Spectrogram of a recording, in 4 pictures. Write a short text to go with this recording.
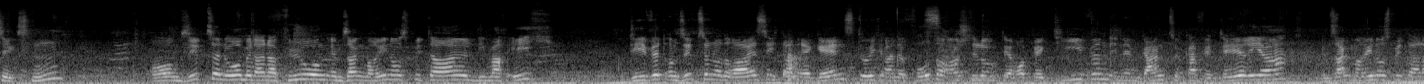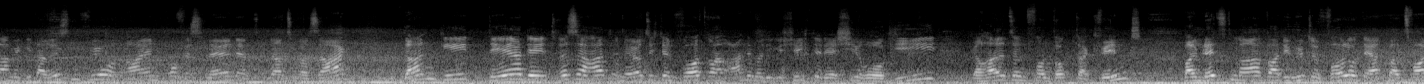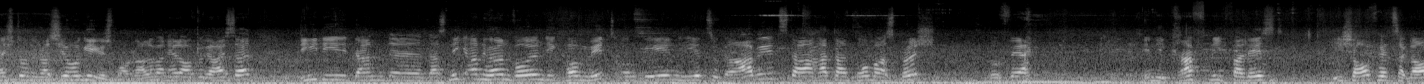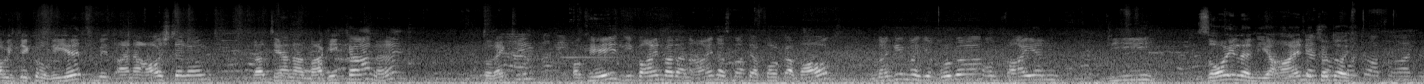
We are joining here a guided tour through the city’s art and artists’ quartiers, the “Martin-Luther Viertel” in Hamm. Chairman Werner Reumke leads members of the area’s support associations (“Förderverein des Martin-Luther-Viertels”) through the neighborhood. Only two weeks to go till the big annual Arts-Festival “La Fete”… Wir folgen hier einer ausserordentlichen Stadtführung durch das Martin-Luther-Viertel, das Kunst und Künstlerviertel der Stadt. Werner Reumke, Vorsitzender des Fördervereins begeht das Quatier zusammen mit Vereinsmitgliedern. Nur noch zwei Wochen bis zum grossen jährlichen Kunst- und Kulturfest “La Fete”… recordings are archived at:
